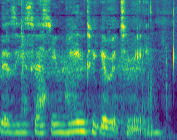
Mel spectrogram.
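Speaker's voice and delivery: soft, unvoiced whisper.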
